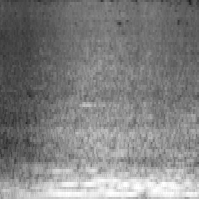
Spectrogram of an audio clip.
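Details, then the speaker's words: Kia Rio with a no-start, no check-engine-light problem in the shop: engine finally catches and runs with a smooth, even low drone that swells slightly, no knocks or misses; normal running. "Umaandar na siya. Anan oh. Umiikot na oh."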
